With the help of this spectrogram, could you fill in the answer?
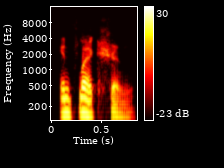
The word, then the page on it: infliction: American English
